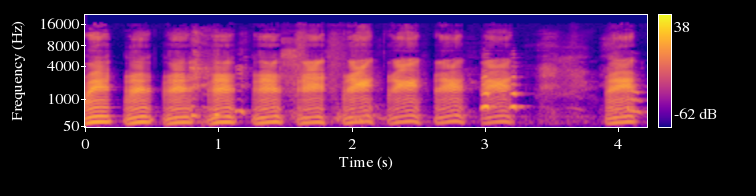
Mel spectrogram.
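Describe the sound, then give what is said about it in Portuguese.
A person imitates a duck, letting out about ten nasal quacks in a steady, rapid rhythm, fairly loud, with a brief pause before the last one. “É tipo, eu faço uh... bem de ah. pato.”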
